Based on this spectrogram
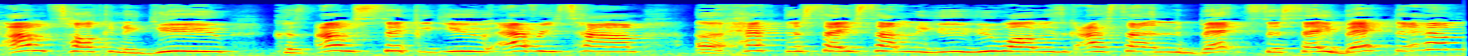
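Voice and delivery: usual speaking voice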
